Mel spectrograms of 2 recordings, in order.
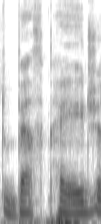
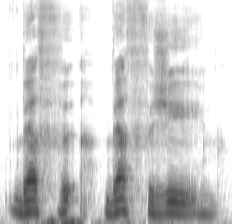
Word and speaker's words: Bethphage: Because it's not really pronounced Bethpage. It's the way I've always pronounced it, the way I've always heard it. But it's pronounced Bethphage or Bethphage. And that makes sense because there's that PH in there, which I don't know why that sounds like an F anyways.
